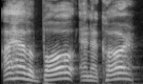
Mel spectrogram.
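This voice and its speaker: A man voicing a friendly tiger in a children's story, speaking in a friendly, gravelly, slow way. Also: high-pitched, natural voice. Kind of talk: children's English-lesson story.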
